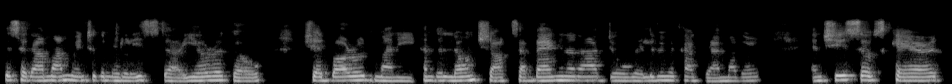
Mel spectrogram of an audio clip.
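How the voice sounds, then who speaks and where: An older woman from Sri Lanka with a low, mellow voice and a husky edge. She tells stories in a relaxed, chatty way, full of "you know" and "um". The sound is dry and a little dull. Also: normal speed, no room sound. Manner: storytelling, frequent fillers. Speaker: guest. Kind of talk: conversational interview.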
